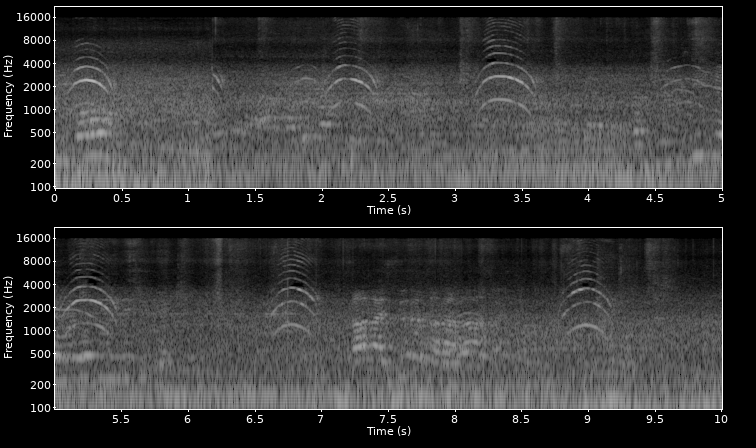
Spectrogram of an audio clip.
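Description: Newborn kittens mewing: about six high, thin mews, each rising and then falling in pitch, a second or two apart.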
